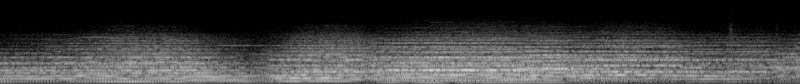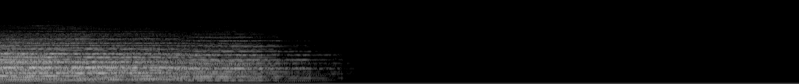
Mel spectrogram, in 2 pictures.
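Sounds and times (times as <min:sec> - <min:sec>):
hymn: 0:00.0 - 0:11.4.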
